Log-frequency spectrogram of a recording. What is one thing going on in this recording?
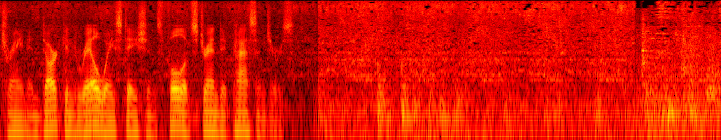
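Water bubbles and splashes in a fish tank.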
